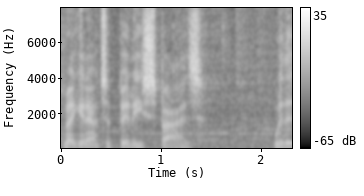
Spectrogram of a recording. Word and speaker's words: Spaz: Just make it out to Billy Spaz, with a Z. Your name is Billy Spaz. Yeah, it's not like it's hard to remember. Old German Jewish name. Yeah. Should really be pronounced Spaz.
